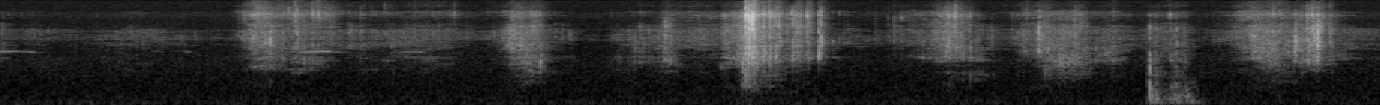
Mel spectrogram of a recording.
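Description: Leaves rustling and crunching in about six short crackling bursts, the loudest about four seconds in, with one duller knock near the end.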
